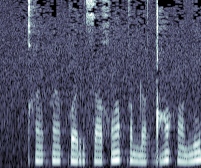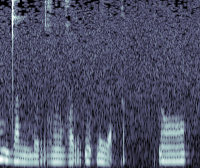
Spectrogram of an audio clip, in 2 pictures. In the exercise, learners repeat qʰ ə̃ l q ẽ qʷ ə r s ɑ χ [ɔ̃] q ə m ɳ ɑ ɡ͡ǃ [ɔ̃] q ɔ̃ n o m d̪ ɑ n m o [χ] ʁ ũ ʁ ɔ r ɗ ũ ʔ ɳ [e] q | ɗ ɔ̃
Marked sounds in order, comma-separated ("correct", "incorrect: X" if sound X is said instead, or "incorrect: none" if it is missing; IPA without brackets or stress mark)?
incorrect: õ, correct, incorrect: r, correct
